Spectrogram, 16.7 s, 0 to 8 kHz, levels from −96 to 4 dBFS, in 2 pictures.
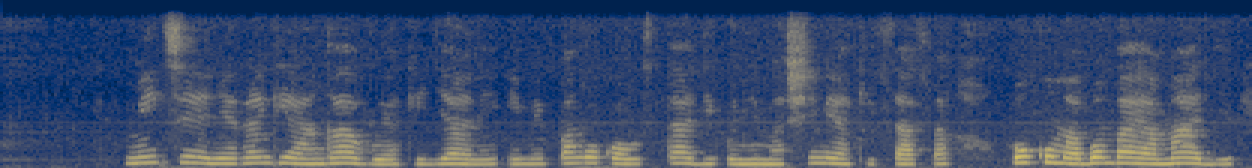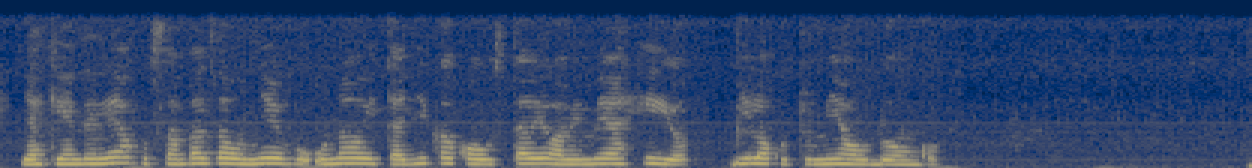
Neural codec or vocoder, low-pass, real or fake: none; 7.2 kHz; real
